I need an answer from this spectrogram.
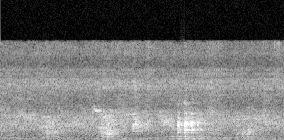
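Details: Short, low-set sow on a pig farm making a couple of soft, breathy grunts, the louder one near the end, against a constant low mechanical hum.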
